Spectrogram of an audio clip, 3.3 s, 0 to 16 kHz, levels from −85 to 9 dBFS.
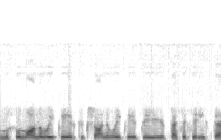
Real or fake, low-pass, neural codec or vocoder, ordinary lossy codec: fake; 14.4 kHz; vocoder, 44.1 kHz, 128 mel bands every 256 samples, BigVGAN v2; MP3, 48 kbps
